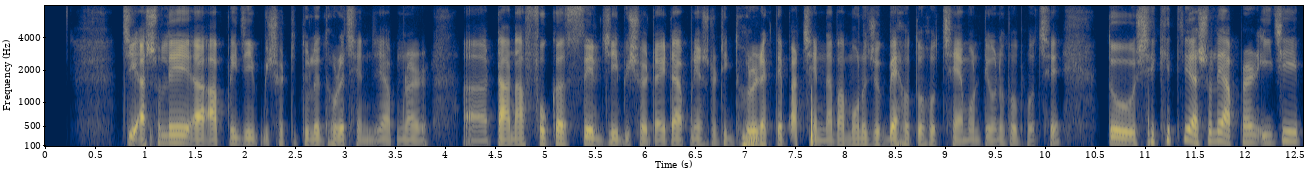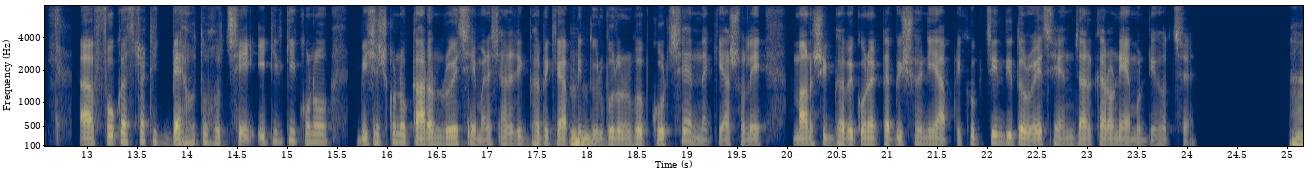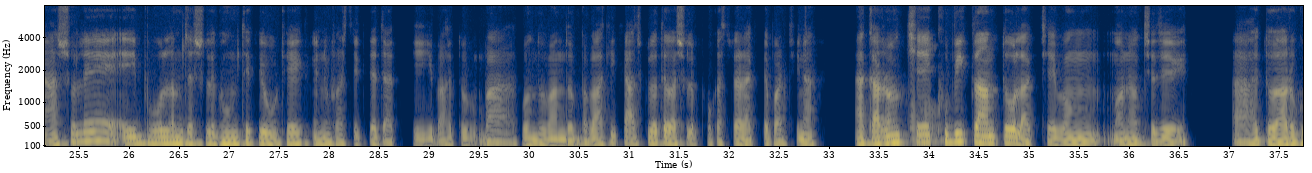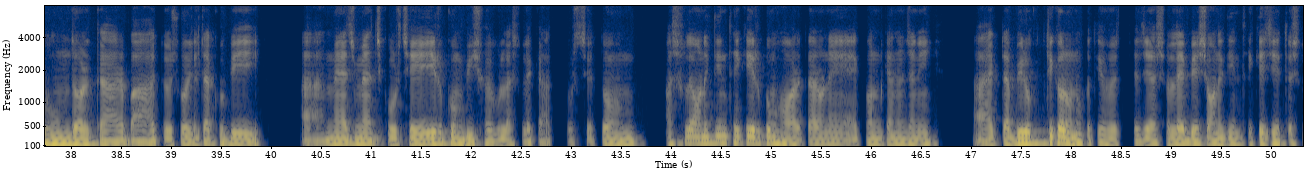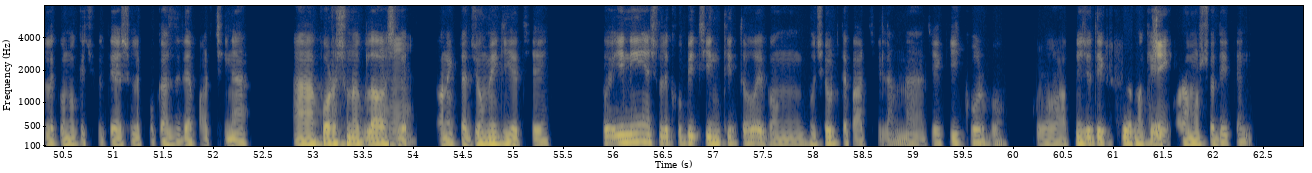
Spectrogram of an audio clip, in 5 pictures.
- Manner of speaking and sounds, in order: other background noise; lip smack; tapping
- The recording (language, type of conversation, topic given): Bengali, advice, কীভাবে আমি দীর্ঘ সময় মনোযোগ ধরে রেখে কর্মশক্তি বজায় রাখতে পারি?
